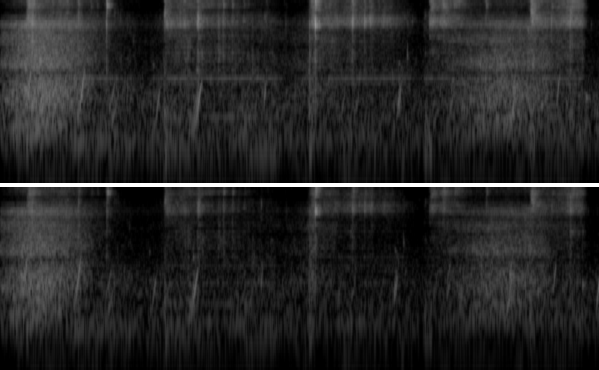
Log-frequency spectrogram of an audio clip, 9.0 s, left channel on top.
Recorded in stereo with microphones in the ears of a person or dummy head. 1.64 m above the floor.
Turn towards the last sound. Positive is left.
turn(degrees=20)  # may be behind; listen again after turning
